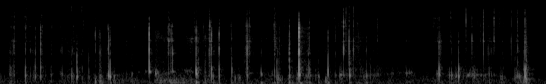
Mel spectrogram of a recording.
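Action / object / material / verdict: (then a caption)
scrape / small plastic bottle with lid / plastic / none. A small, hollow white plastic bottle with a lid, like a supplement bottle, is held in one hand while the fingertips and nails of the other hand scratch and tap its lid and sides. The result is a quick, dense stream of crisp clicks, scratches and crinkly rasps with a bright, papery edge and no lingering ring.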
